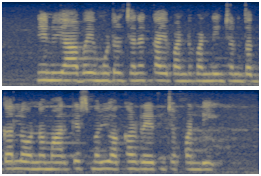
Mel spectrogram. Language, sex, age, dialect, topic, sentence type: Telugu, female, 18-24, Southern, agriculture, question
